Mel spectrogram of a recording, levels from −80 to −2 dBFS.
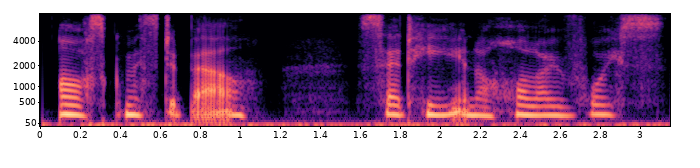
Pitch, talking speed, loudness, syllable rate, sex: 205 Hz, 170 wpm, -20 LUFS, 4.4 syllables/s, female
